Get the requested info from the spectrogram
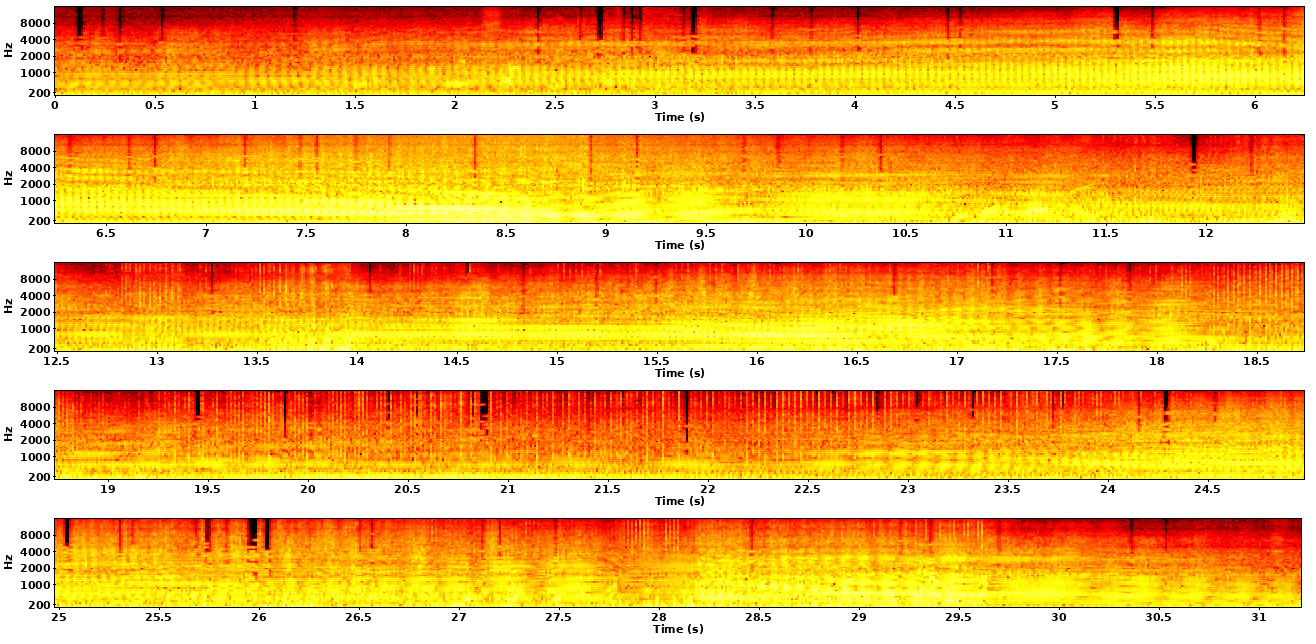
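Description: Engine and propeller of a radio-controlled model warbird running in flight and making repeated passes. The note swells and drops in pitch as it goes by about eight seconds in, then rises and falls again on further passes near the middle and near the end.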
